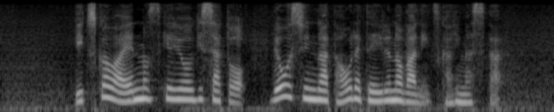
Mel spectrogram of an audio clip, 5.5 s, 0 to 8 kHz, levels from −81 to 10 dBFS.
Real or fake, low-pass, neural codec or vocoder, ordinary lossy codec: fake; 7.2 kHz; codec, 16 kHz, 0.5 kbps, X-Codec, HuBERT features, trained on LibriSpeech; AAC, 48 kbps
